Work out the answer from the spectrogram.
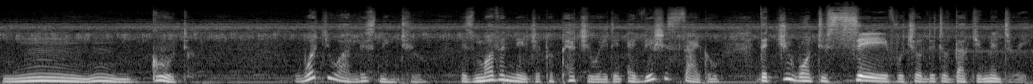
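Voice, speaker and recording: An actress playing a sly waitress who runs a swamp clam bar, taunting and playfully sardonic, in an audio drama. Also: female voice, a bass voice, animated, unhurried. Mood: grimly relishing. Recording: clearly noisy outdoor night ambience with insects. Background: crickets and insects.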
